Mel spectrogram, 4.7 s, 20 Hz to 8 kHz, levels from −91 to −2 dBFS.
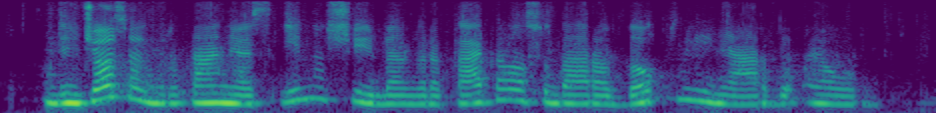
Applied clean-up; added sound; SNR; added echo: neural separator model SepFormer DNS4.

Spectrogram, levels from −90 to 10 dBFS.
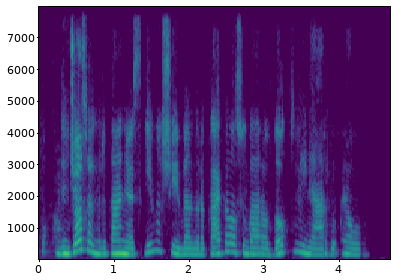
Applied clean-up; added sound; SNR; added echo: neural mask model DeepFilterNet 3.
